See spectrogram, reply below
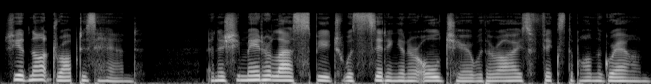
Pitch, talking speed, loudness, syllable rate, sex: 170 Hz, 240 wpm, -18 LUFS, 5.1 syllables/s, female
